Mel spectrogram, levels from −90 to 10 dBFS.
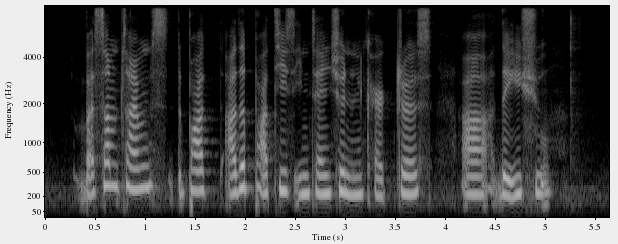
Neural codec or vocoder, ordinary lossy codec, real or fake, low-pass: none; none; real; none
